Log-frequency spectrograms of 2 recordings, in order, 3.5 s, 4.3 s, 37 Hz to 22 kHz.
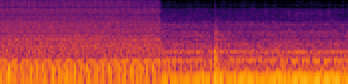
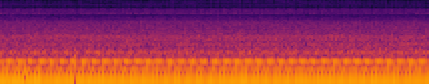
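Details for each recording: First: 1965 Chevy El Camino with freshly rebuilt engine, idling while ignition timing is adjusted by turning the distributor; lumpy idle with irregular sharp pops that get louder after slight turning; popping at idle, timing suspected off. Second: 1965 Chevy El Camino, rebuilt engine after timing adjustment, idling smooth and even with no whistle or popping; earlier screaming noise traced to loose carburetor letting air in underneath; normal idle.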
